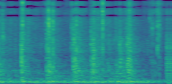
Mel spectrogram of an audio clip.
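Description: Large wooden Tongan drums played in a steady rhythm, about three strokes a second, with a deep booming low end under each stroke.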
